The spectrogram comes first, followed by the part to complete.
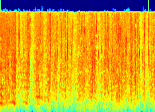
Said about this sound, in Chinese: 鼓掌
